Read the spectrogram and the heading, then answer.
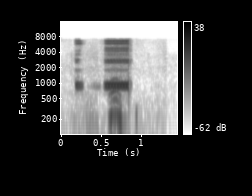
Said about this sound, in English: Sorry, Amber Alert on my phone. They come through everything.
